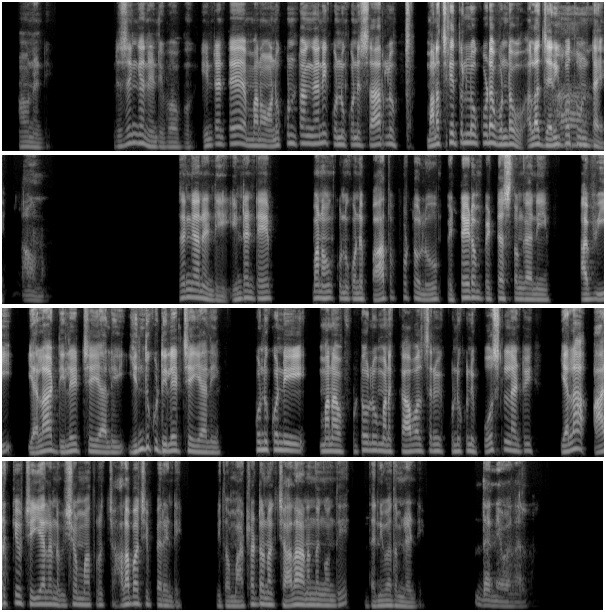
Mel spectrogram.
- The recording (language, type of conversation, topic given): Telugu, podcast, పాత పోస్టులను తొలగించాలా లేదా దాచివేయాలా అనే విషయంలో మీ అభిప్రాయం ఏమిటి?
- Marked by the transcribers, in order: lip smack; in English: "డిలేట్"; in English: "డిలేట్"; in English: "ఆర్కైవ్"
